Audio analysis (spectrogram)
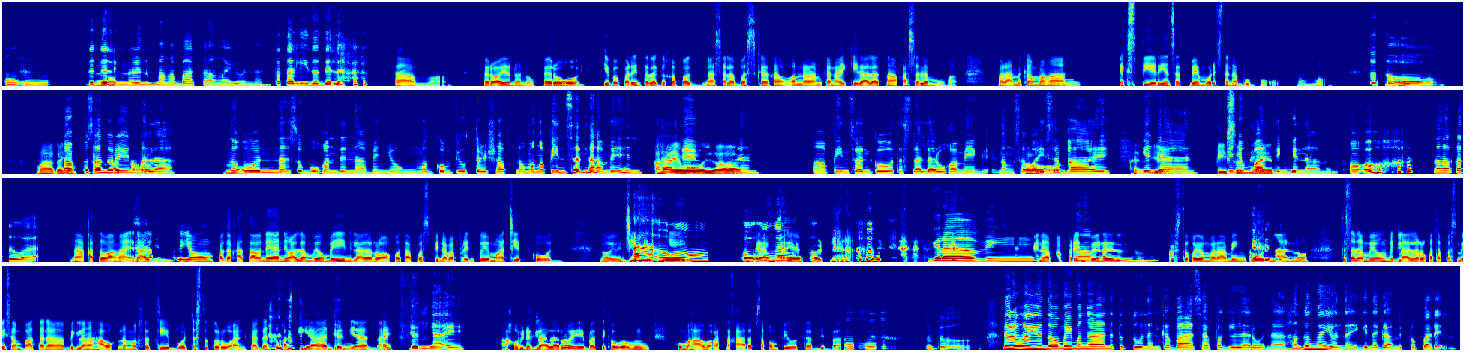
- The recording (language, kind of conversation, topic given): Filipino, unstructured, Ano ang paborito mong laro noong kabataan mo?
- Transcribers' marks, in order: laugh; wind; laughing while speaking: "namin"; laugh; laugh; laugh; chuckle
